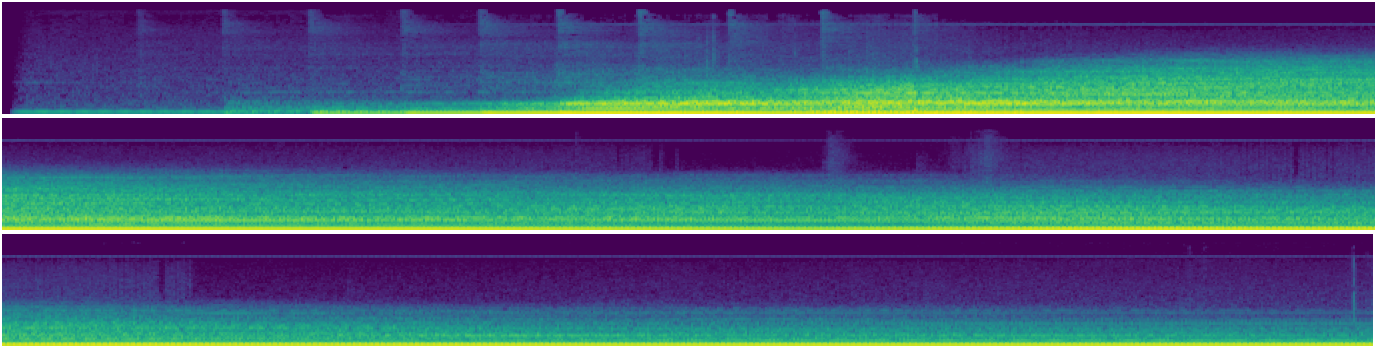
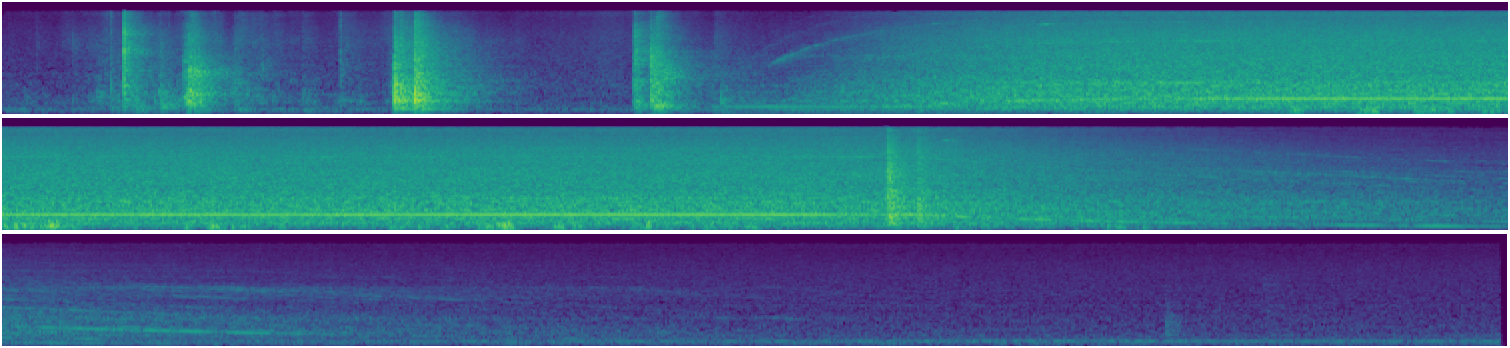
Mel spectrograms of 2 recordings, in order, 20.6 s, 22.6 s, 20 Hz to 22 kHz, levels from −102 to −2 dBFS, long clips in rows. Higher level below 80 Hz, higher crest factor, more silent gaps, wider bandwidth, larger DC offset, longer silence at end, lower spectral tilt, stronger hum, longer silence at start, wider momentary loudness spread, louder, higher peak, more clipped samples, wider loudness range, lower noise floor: first, -26 dBFS vs -70 dBFS; second, 10 dB vs 30 dB; neither; second, 2.5 kHz vs 15.5 kHz; neither; second, 0 s vs 6.2 s; first, -13 dB/octave vs -2 dB/octave; neither; first, 1.55 s vs 0.45 s; second, 8 LU vs 21 LU; first, -13 LUFS vs -27 LUFS; about the same, 0 dBFS vs 0 dBFS; neither; second, 6 LU vs 15 LU; second, -47 dBFS vs -64 dBFS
